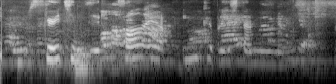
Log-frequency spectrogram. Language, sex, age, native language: Icelandic, female, 18-19, Icelandic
